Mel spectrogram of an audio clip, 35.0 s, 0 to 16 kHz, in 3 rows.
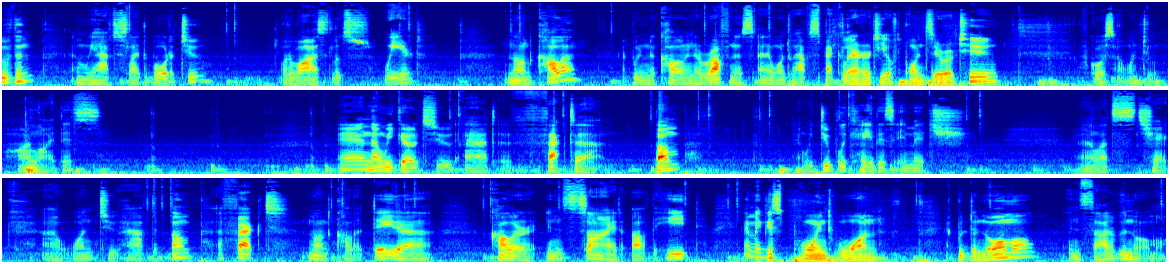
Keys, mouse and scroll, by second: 5.2-7.0 drag, 9.7 click, 10.6-11.2 scroll down 4, 11.2 shift+middle click, 11.9 ctrl+KP_Decimal, 12.8 z, 13.1-14.2 middle drag, 14.2-14.8 scroll up 2, 14.8-19.2 shift+middle drag, 19.2 click, 19.6 shift+d, 21.5-25.1 drag, 27.5 click, 33.2 click.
